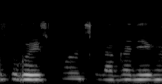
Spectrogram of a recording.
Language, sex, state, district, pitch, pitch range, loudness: Rajasthani, male, Rajasthan, Churu, 225 Hz, 220-235 Hz, -32 LUFS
